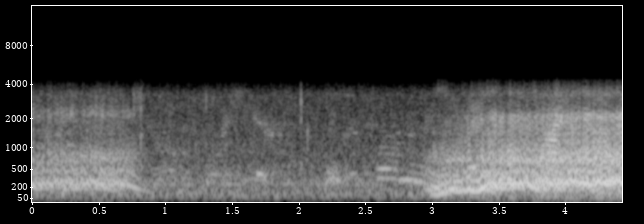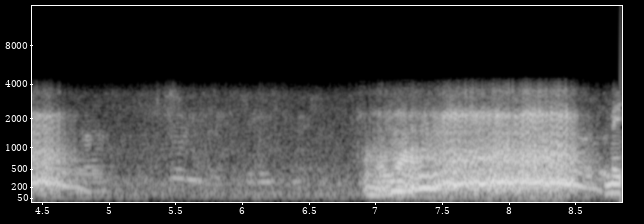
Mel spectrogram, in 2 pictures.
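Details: Woman recently returned from Iraq snoring heavily while asleep, possible airway obstruction queried: loud rough rattling snores on each breath, about 15 per minute, with quieter gaps.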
